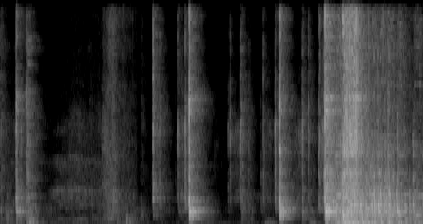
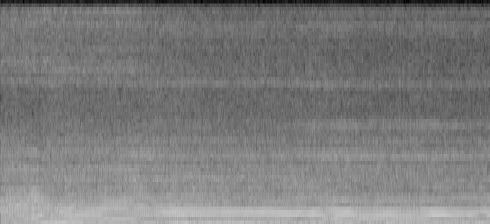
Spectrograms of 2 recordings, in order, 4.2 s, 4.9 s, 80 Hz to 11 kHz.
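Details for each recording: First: Mercury 9.9 hp outboard that ran last season but won't start, in neutral during spark check after tightening loose spark plugs: short cranking bursts, catches and runs roughly about a second; loose plugs suspected. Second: Mercury 9.9 hp outboard after fuel line replacement, revved in neutral/reverse: clean steady buzz rising smoothly with each rev, settling without misses or sputter; running properly, old fuel line believed the problem.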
